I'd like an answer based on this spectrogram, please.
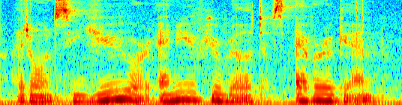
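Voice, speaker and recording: A soft-spoken voice at a very fast pace, with a Scottish accent. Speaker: ASMR reader. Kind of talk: reading aloud.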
